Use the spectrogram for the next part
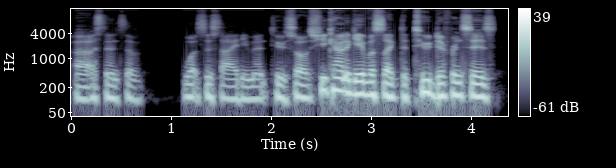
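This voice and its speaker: A man's voice: mid-range voice, a little fast, dry recording. Laid-back male podcast host, dry mic. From Canada. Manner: relaxed, filler-heavy, encouraging. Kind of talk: casual podcast chat.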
